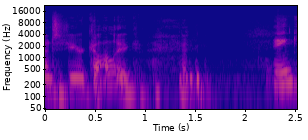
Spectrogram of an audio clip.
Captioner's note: chuckles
